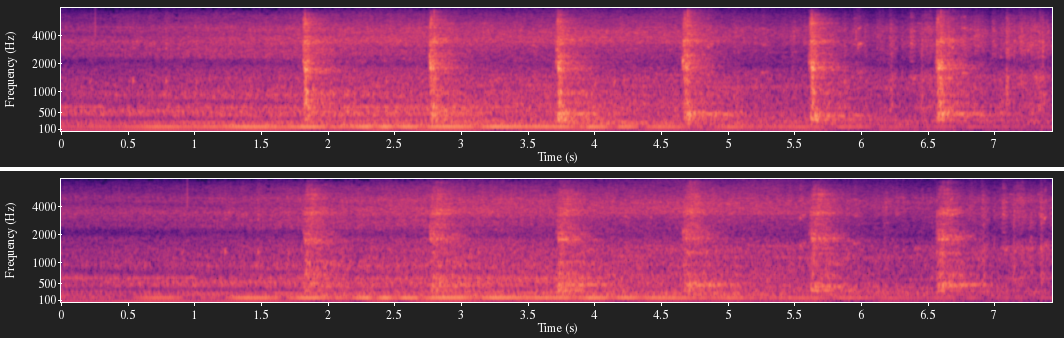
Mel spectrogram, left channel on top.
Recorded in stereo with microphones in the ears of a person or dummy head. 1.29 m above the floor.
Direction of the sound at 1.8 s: 45° left (ahead or behind).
